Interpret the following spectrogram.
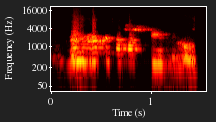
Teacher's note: En el caso del enunciado de la figura 3, que está en la pantalla, se observa un patrón descendente también, pero llama la atención que el movimiento tonal en la última sílaba tónica no alcanza un tono bajo, sino que se realiza como un acento plano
